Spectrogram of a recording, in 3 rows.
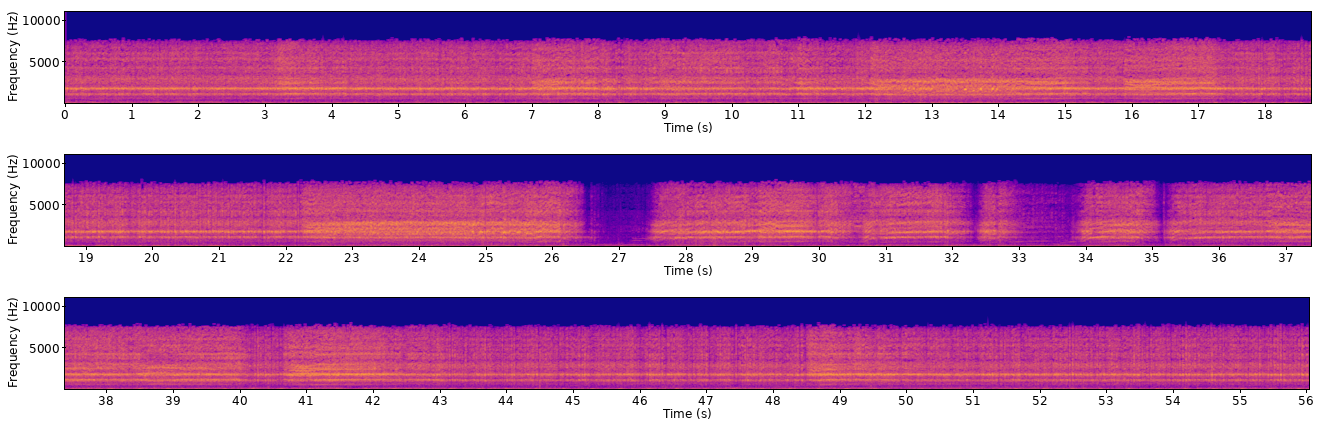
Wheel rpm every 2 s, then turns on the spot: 160, 160, 160, 160, 160, 160, 160, 160, 160, 160, 160, 160, 160, 40, 150, 120, 40, 90, 160, 160, 160, 160, 160, 160, 160, 160, 160, 160.
none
